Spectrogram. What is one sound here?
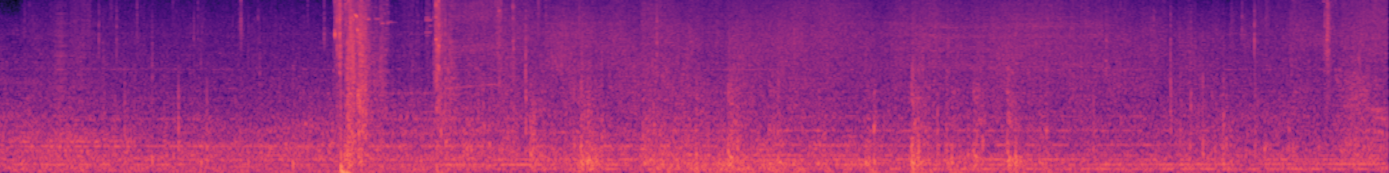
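Footsteps tread on wooden boards.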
